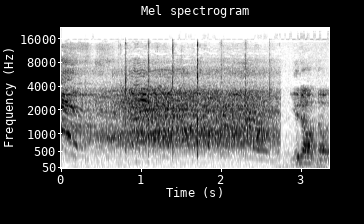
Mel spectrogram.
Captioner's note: crowd cheers and clapping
